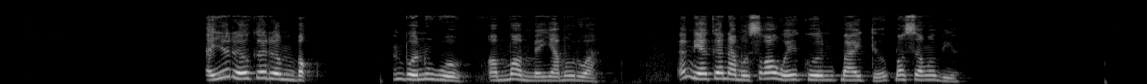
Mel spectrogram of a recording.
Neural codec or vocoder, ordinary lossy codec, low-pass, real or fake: none; Opus, 24 kbps; 9.9 kHz; real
